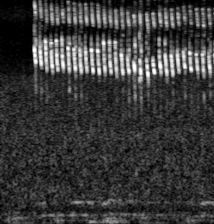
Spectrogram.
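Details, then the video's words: Cililin song from a clean birdkeepers' master recording with pauses: a rapid series of high, bright chip notes starts after half a second and continues steadily, each note evenly spaced. "burung cililin suara jernih & berjeda"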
